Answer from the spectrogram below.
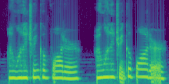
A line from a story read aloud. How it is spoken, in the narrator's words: Mary was sobbing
